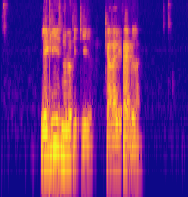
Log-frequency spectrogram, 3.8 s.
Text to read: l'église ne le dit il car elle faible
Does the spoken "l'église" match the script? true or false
true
